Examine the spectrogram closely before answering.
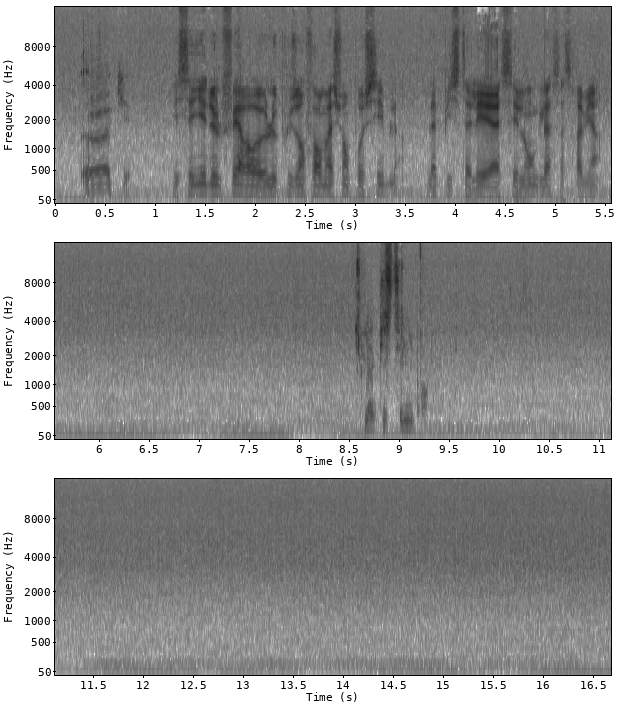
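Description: A propeller aircraft engine drones steadily.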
